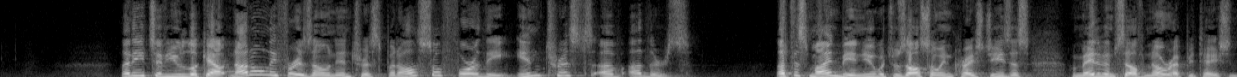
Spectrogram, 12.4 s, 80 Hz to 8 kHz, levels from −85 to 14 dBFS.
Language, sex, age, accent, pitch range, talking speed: English, male, 50-69, American, 160-220 Hz, 180 wpm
